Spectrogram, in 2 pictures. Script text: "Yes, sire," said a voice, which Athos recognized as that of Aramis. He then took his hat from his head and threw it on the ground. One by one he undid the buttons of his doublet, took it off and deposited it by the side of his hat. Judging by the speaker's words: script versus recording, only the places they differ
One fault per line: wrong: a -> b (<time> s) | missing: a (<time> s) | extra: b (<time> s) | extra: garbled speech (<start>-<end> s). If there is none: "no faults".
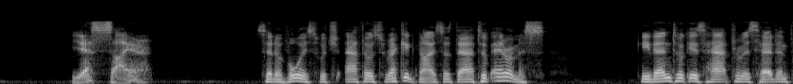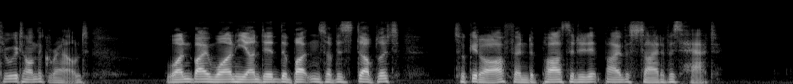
no faults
